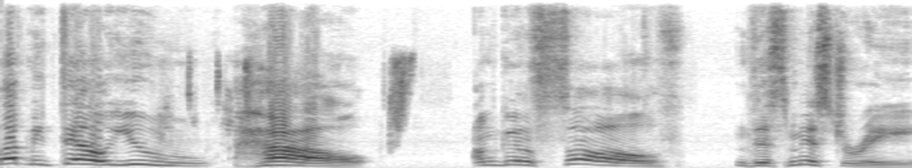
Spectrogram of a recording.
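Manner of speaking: very slow, drawn out. Retelling how a character talked in the show: budget Christopher Walken voice. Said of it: "and that's how he would talk".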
